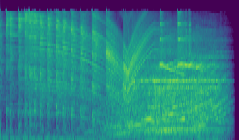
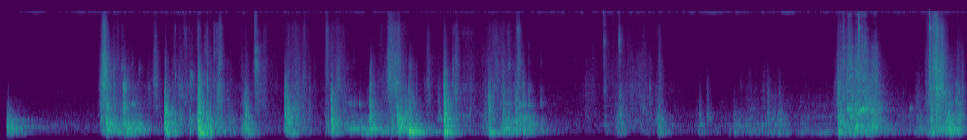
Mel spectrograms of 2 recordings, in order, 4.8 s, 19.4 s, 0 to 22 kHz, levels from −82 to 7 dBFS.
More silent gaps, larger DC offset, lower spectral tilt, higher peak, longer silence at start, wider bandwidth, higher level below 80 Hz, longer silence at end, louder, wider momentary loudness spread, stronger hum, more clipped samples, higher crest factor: neither; neither; second, 0 dB/octave vs -5 dB/octave; first, 0 dBFS vs -14 dBFS; about the same, 0 s vs 0.1 s; about the same, 17.5 kHz vs 16 kHz; first, -42 dBFS vs -86 dBFS; first, 0.15 s vs 0 s; first, -10 LUFS vs -36 LUFS; second, 7 LU vs 24 LU; neither; neither; second, 14 dB vs 24 dB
